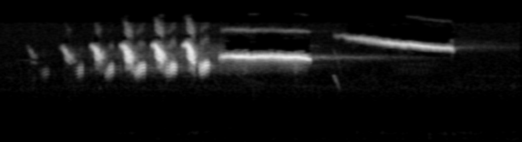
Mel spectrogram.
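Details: A single clear Yellowhammer phrase: about seven quick, high stuttering notes, a sustained whistle-like note, then a thinner, higher note that slides down. No other sounds.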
